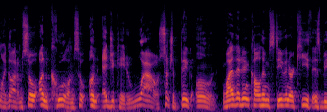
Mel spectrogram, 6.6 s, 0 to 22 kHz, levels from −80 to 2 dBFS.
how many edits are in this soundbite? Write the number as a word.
one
